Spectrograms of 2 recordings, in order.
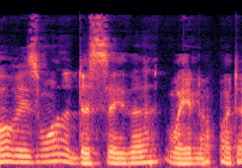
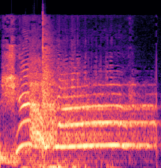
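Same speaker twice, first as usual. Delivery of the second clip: very high, slow loud shout; 3 dB louder than usual. Pretend. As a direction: belt it out like a cartoon. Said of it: "This is the sound you hear".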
